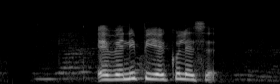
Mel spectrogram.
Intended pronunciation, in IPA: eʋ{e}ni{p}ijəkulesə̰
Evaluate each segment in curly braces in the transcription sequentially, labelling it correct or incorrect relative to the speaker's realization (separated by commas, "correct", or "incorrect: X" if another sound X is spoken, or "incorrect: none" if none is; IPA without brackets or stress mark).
correct, correct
